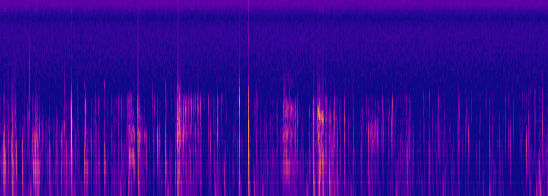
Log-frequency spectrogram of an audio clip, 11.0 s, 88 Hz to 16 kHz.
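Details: Abdomen recorded after a large first meal at 16:00 following fasting on water only since 19:00 the previous day, and after ab workout; frequent low gurgles, rumbles and clicks: normal active bowel sounds.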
